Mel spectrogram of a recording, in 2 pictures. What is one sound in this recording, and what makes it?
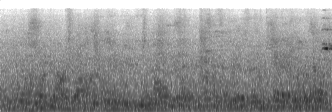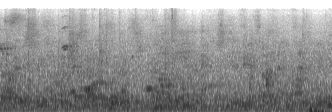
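A crowd of men and women chatters in a room.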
